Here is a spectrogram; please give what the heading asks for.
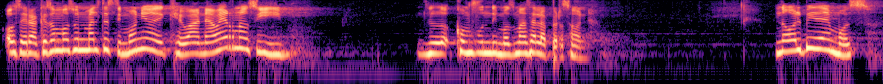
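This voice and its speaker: In an echoey church hall, a young woman from Colombia preaches to youth in a talkative, storytelling style. Her voice is high, her accent Colombian, and she keeps tossing in tag questions while she lively recounts events.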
